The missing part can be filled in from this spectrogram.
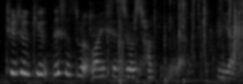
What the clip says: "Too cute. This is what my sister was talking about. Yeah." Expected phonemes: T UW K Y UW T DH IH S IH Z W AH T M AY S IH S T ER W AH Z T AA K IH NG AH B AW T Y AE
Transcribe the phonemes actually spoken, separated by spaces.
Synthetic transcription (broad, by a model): T UW K Y UW T DH IH S IH Z W AH T M AY S IH S T ER W AH Z T AA K IH NG AH B AW T Y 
